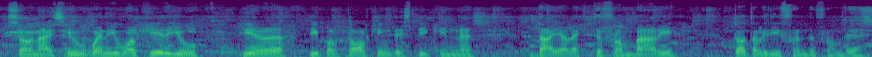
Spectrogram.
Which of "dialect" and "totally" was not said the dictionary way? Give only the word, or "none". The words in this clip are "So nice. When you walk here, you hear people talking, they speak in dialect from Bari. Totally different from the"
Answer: none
